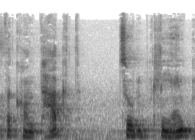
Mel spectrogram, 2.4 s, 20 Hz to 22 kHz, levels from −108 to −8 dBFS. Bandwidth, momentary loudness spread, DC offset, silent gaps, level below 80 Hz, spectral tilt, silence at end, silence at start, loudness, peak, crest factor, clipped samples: 15.5 kHz; 10 LU; under 0.1%; none; -54 dBFS; -5.5 dB/octave; 0 s; 0 s; -27 LUFS; -8 dBFS; 20 dB; under 0.1%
